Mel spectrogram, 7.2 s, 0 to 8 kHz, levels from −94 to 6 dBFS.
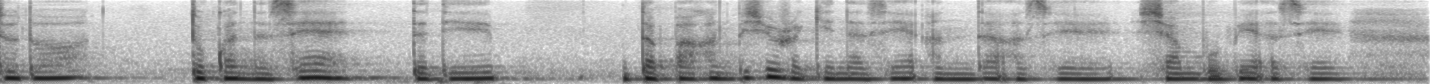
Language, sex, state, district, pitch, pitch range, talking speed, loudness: Nagamese, female, Nagaland, Dimapur, 205 Hz, 195-220 Hz, 115 wpm, -17 LUFS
